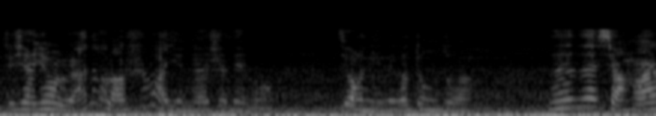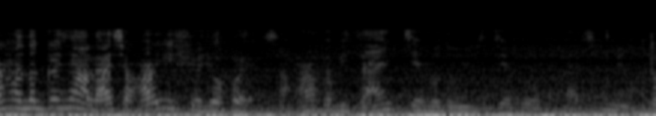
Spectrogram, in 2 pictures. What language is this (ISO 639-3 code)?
zho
